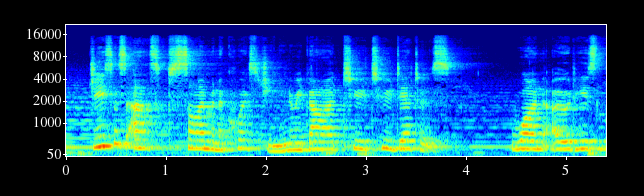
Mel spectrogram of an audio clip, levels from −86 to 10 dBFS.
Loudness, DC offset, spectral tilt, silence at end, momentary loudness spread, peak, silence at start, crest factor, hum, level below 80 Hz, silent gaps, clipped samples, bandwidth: -21 LUFS; under 0.1%; -4 dB/octave; 0 s; 12 LU; -2 dBFS; 0 s; 18 dB; none; -50 dBFS; none; under 0.1%; 16 kHz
